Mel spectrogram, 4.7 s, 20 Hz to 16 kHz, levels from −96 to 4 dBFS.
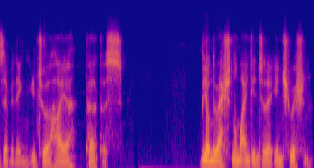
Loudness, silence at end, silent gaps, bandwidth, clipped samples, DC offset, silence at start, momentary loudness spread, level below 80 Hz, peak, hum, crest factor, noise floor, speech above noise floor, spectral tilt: -29 LUFS; 0.05 s; none; 8.4 kHz; under 0.1%; under 0.1%; 0 s; 10 LU; -52 dBFS; -8 dBFS; none; 22 dB; -77 dBFS; 48 dB; -4.5 dB/octave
